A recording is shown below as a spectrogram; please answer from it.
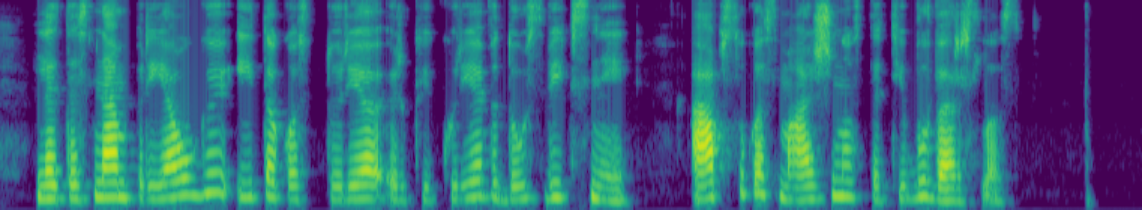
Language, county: Lithuanian, Vilnius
